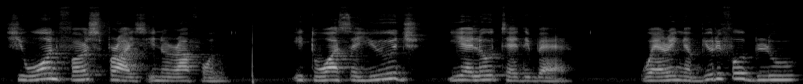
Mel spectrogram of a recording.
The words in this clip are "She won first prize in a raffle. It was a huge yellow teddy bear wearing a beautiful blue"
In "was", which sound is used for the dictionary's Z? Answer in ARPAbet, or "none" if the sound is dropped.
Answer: S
